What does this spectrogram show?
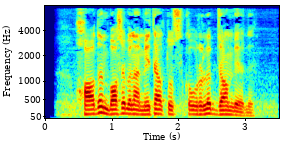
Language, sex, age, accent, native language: Uzbek, male, 19-29, Andijon, Uzbek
